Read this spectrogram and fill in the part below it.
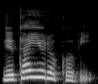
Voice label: "nukayorokobi", Japanese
